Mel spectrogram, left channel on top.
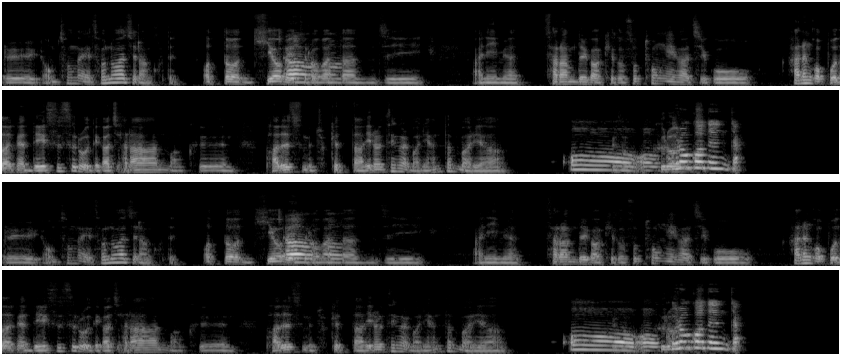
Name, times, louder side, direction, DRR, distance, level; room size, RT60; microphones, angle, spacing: voice 1, 0.0-1.8 2.0-4.2 4.7-5.2 5.4-7.5 7.9-10.7 11.0-13.4 14.6-15.3, left 3 dB, 75° left, 0.6 m, -32 dB
voice 2, 2.8-3.5 14.0-15.7, right 1 dB, 10° right, 0.6 m, -24 dB
2.5 x 2.1 x 2.3 m
head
